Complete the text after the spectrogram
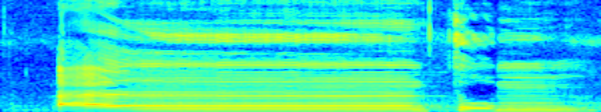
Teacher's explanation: Jadi gunnahnya itu tipis, tidak miltin. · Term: ikhfa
